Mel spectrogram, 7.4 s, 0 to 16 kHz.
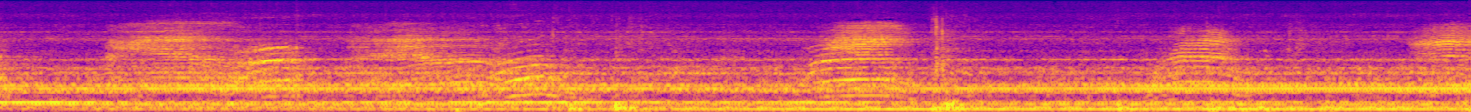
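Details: Shelter Domestic Shorthair cat up for adoption, March 2017: a series of uneven, arching meows, some short and some longer, with pauses between them and a constant low mechanical hum behind.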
